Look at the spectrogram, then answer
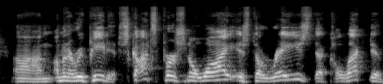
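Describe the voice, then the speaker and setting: A man speaks with lively intonation. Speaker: talk show host. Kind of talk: interview. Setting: live broadcast. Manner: halting.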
